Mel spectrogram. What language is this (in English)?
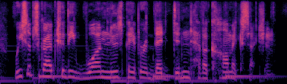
English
